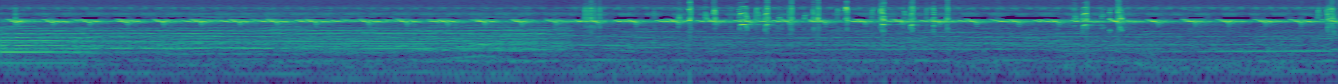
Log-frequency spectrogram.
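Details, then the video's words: A grasshopper, a kind said to favour jackfruit trees, gives a very loud, shrill, steady, high-pitched buzz, pulsing rapidly and continuously. "suara belalang kecek"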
